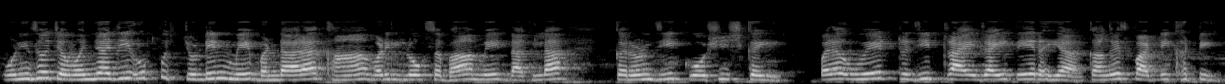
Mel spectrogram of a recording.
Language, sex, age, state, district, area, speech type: Sindhi, female, 60+, Delhi, South Delhi, urban, read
